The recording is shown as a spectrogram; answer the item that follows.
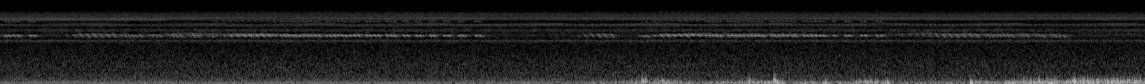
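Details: Crickets and other insects trilling through a summer night in the forest: high, rapid pulsed chirping in long bursts over a steady shrill drone, joined in the second half by irregular low thumps and rumbles.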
